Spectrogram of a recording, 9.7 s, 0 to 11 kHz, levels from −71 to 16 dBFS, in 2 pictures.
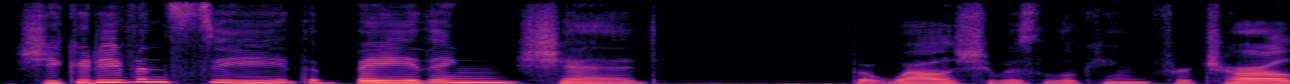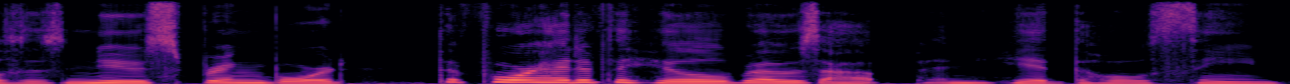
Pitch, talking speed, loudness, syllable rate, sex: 210 Hz, 175 wpm, -18 LUFS, 4.5 syllables/s, female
